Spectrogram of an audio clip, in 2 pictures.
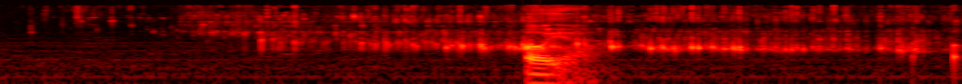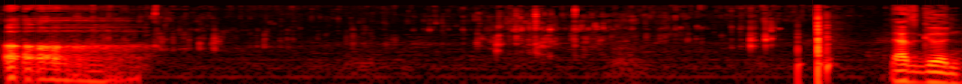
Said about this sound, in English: That's good. All right, coffee's poured.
